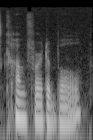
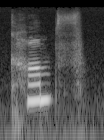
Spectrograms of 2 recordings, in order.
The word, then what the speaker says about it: comfortable: You'll often hear people say comfortable, comfortable. One, two, three, four syllables, comfortable. But not that often. The common person will say comfortable. Very different from the spelling. Comf, that's the same. But listen to the next one. Ter, the T is before the R, not in the spelling, but in the pronunciation. Comfortable. Comfortable. Are you comfortable? No, I'm uncomfortable. Very, very common. The next word, C-O-L-O-N-E-L, this comes from French, and we've kind of slaughtered it.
